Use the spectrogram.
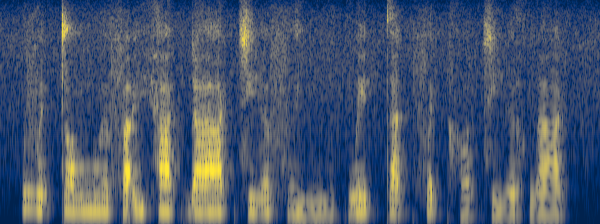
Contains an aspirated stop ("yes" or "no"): no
